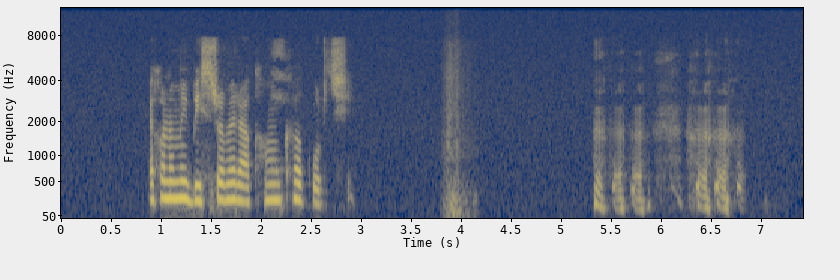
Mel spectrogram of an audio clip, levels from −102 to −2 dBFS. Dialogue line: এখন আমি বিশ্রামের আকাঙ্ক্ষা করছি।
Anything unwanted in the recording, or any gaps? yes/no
yes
